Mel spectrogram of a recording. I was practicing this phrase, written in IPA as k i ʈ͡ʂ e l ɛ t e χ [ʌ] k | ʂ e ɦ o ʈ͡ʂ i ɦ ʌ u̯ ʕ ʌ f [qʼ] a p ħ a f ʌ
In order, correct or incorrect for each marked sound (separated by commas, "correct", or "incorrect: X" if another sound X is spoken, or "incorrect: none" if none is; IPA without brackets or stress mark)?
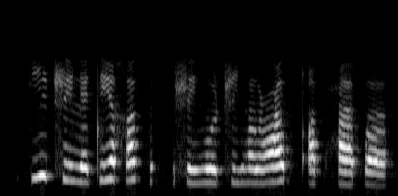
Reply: correct, correct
